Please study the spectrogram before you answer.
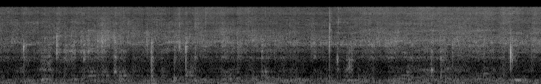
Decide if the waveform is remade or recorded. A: remade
